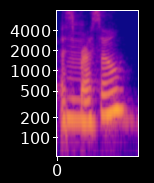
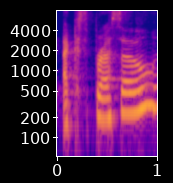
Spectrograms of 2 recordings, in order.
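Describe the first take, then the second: First: The word begins with an 'ess' sound. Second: The word begins with an 'ex' sound. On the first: The speaker calls it right. "instead of espresso" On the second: The speaker calls it wrong. "People say espresso"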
